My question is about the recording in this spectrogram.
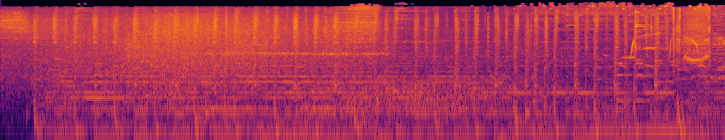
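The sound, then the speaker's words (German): Clear water sloshes and laps steadily beneath a long wooden pier, a continuous watery wash with small splashes, while faint sustained tones hum underneath. No one speaks. “Unter mir schwappt klares Wasser.”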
